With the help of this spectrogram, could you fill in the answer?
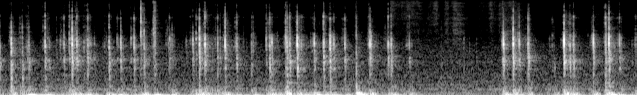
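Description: Both hands type with their fingertips on a full-size RGB backlit mechanical computer keyboard with plastic keycaps, resting on a desk mat, with its lighting dimming toward the end. Rapid, bright key taps and clicks run over a steady low hum, easing into a softer, sparser stretch around the fourth second before picking up again.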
